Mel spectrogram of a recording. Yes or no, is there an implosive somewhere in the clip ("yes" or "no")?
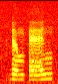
yes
